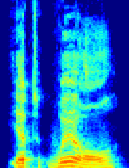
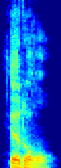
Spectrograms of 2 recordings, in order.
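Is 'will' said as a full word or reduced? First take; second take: full; reduced. First: Both words are said fully, with the W sound. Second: The W is dropped, and the T sounds like D. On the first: "it will becomes" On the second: "becomes it'll"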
